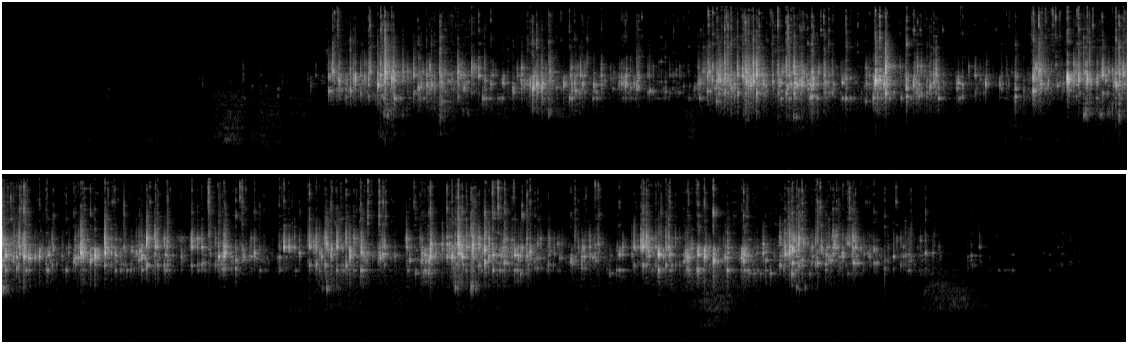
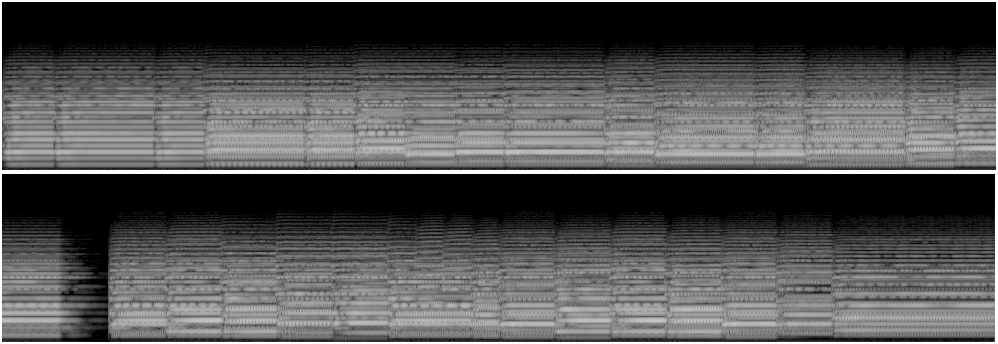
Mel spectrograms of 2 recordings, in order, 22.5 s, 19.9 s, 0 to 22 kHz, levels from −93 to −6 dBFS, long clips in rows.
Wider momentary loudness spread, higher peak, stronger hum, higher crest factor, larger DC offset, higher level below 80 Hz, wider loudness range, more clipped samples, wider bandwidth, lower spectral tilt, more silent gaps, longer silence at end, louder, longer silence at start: first, 15 LU vs 4 LU; first, -8 dBFS vs -18 dBFS; neither; first, 34 dB vs 14 dB; neither; about the same, under -90 dBFS vs under -90 dBFS; first, 6 LU vs 1 LU; neither; first, over 20 kHz vs 8.2 kHz; second, 8.5 dB/octave vs -5.5 dB/octave; neither; first, 1.9 s vs 0 s; second, -36 LUFS vs -30 LUFS; first, 3.25 s vs 0 s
